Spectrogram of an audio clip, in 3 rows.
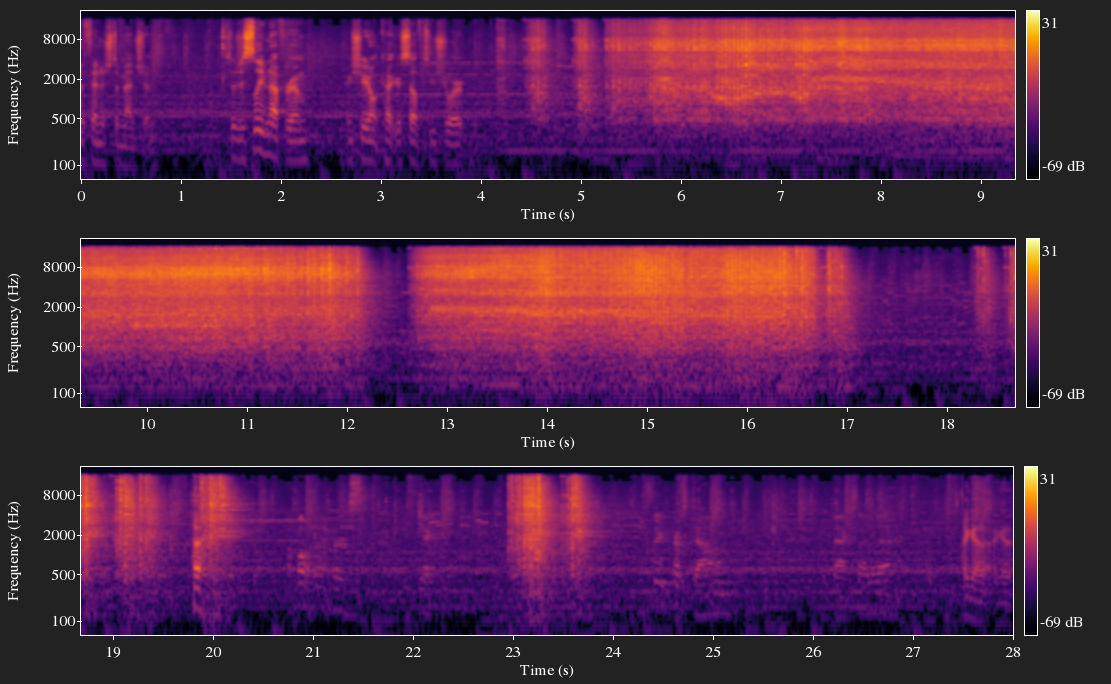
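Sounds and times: reciprocating saw cutting metal: 4.2s - 17.2s.

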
